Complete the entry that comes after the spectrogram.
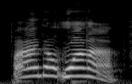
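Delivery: put-on high, loud, drawn-out kid's whine; whiny child. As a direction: refuse like a sulky little boy. Child refuses to dress.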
